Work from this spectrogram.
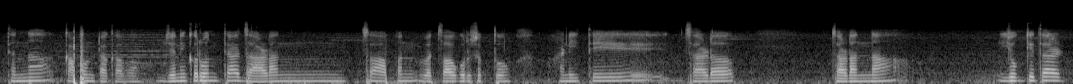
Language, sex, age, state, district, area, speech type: Marathi, male, 45-60, Maharashtra, Nagpur, urban, spontaneous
